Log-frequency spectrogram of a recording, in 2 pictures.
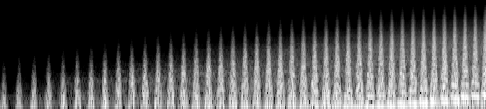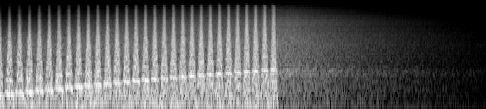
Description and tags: Helicopter sound made using LFO on VST synth
helicopter, LFO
